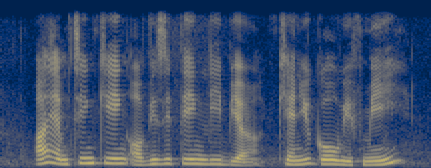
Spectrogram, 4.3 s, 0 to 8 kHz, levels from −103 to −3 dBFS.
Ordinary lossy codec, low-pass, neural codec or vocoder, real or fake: none; 7.2 kHz; none; real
